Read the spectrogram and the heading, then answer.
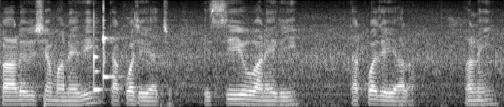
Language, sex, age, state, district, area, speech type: Telugu, male, 18-30, Telangana, Jangaon, urban, spontaneous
